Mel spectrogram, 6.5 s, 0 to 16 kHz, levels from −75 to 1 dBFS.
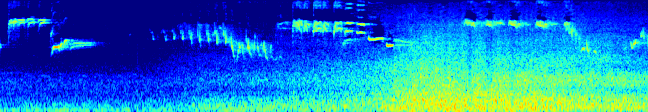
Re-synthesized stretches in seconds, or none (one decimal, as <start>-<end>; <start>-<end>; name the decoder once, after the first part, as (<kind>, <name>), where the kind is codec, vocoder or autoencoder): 0.0-6.5 (vocoder, BigVGAN v2)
